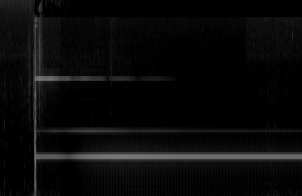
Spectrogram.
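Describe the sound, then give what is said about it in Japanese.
A tuning fork is struck once with a sharp metallic tap, then rings out as a pure, steady mid-pitched tone with faint higher overtones, sustaining evenly for several seconds with no voices. “この音を心が望むならこの音叉を選んでください。”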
